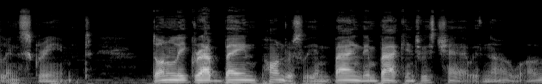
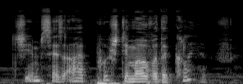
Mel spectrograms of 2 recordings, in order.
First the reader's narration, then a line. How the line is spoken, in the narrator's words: she cried hysterically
